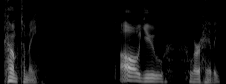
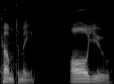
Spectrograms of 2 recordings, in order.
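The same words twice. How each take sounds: First: Much softer and lower, gentle; tender invitation. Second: Much lower and softer, mock formal; formal preacher voice. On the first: Shown as a demonstration. Jesus gently calling the weary, soft and tender. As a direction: breathe it out tenderly. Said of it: "What about Jesus came to them and did this?". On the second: Preacher parodying a formal preacher, low and solemn. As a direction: intone it gravely with highs and lows. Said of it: "maybe we need to be a little formal".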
